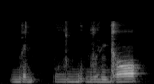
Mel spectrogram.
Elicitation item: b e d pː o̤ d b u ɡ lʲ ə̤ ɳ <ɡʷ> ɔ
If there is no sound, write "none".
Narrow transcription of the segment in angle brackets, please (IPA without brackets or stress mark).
ɡʲ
